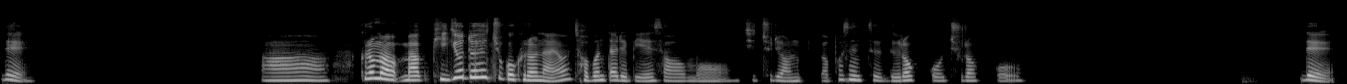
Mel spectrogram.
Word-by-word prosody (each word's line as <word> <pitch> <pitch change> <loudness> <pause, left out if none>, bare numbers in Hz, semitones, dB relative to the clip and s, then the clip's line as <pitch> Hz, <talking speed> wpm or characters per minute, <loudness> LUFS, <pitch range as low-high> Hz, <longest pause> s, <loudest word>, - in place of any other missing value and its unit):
네. 185 -7 -3 2.3
아 180 0 -2 0.3
그러면 260 -8 +6
막 200 +1 +3
비교도 310 +8 +4
해 330 +1 +7
주고 270 -7 +1
그러나요? 190 -2 +1
저번 195 0 -1
달에 190 -1 -1
비해서 165 0 -7
뭐 80 - -11
지출이 185 0 -12
엄 160 +1 -6 0.2
몇 160 -1 -14
퍼센트 200 -5 -4
늘었고 175 0 -5
줄었고. 175 +1 -11 2.8
네. 180 -9 0
185 Hz, 175 characters per minute, -26 LUFS, 170-205 Hz, 2.8 s, 해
